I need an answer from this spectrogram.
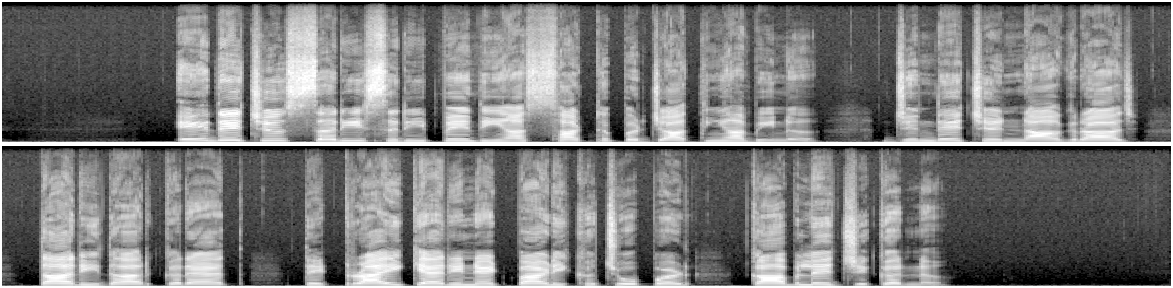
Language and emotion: Dogri, neutral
